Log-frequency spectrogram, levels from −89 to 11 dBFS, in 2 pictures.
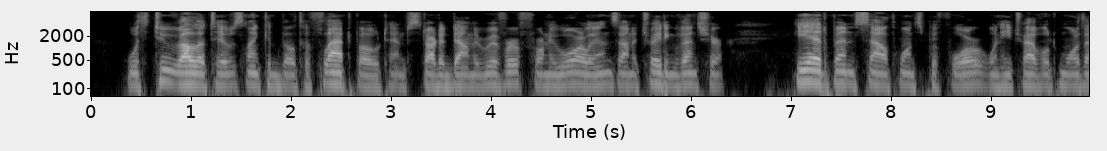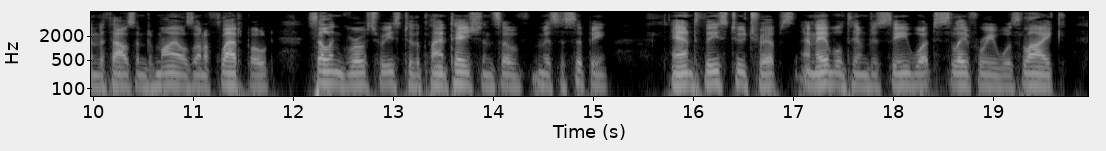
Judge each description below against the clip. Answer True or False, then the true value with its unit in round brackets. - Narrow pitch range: True (1.8 semitones)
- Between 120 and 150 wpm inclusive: False (165 wpm)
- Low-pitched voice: True (115 Hz)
